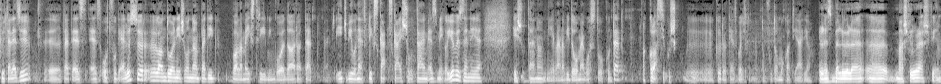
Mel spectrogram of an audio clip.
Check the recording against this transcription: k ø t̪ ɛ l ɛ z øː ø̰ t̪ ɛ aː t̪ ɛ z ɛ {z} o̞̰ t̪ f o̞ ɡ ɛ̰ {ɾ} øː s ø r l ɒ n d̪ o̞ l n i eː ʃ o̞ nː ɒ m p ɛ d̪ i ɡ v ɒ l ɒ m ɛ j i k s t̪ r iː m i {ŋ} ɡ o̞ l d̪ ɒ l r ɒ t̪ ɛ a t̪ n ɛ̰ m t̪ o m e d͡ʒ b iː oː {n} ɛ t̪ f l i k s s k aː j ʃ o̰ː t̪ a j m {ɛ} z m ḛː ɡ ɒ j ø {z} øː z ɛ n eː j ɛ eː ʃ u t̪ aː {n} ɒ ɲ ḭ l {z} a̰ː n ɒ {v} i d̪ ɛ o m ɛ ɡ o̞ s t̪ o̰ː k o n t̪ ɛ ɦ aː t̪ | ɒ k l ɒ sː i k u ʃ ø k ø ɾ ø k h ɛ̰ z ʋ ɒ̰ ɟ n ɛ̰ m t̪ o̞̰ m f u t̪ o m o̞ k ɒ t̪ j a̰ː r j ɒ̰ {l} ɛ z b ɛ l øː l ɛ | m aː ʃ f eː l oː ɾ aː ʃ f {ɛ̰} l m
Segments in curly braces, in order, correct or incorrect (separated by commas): correct, incorrect, correct, correct, correct, incorrect, correct, incorrect, correct, correct, incorrect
